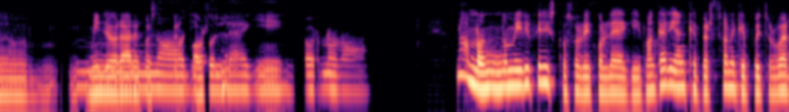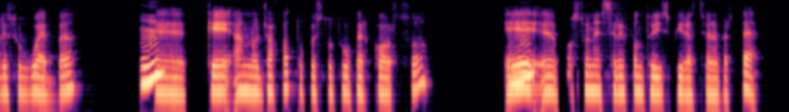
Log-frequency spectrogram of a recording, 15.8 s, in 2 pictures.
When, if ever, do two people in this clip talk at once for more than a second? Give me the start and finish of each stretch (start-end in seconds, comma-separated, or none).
0.8-2.3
